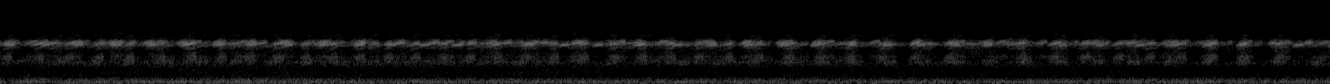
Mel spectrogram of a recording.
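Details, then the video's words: Chorus of frogs in a paddy field readied for farming, scenic setting; many callers give fast, regular croaking pulses near three a second, blending into a continuous rattling drone over faint low hum. "논에서 개구리 울음소리"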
